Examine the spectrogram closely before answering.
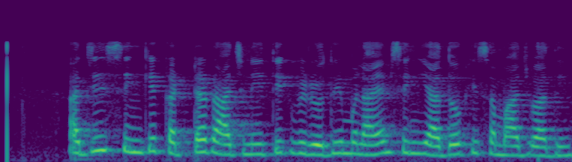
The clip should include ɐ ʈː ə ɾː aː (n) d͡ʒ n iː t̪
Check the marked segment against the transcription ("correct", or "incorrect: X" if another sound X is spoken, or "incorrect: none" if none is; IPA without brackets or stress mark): incorrect: none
